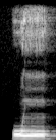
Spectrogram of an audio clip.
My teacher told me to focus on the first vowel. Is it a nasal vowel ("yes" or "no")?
yes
